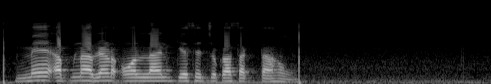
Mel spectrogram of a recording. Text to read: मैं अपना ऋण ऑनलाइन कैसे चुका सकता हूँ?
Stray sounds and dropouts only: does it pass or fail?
pass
